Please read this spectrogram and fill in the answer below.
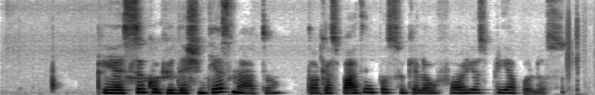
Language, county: Lithuanian, Vilnius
